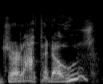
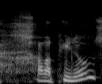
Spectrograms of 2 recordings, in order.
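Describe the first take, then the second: First: It is said in a Bristol accent. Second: It is said in the speaker's usual accent.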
